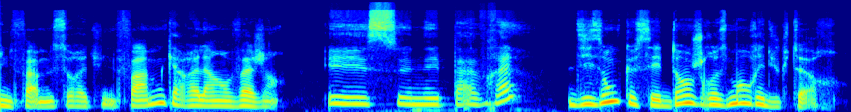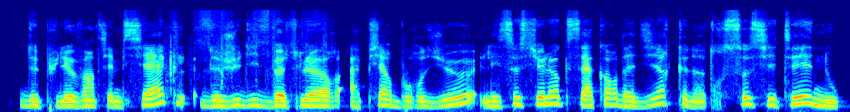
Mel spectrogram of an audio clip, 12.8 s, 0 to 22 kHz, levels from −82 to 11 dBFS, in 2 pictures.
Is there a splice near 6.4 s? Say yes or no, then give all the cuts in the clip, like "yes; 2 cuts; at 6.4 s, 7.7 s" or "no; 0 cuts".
yes; 2 cuts; at 2.3 s, 6.4 s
